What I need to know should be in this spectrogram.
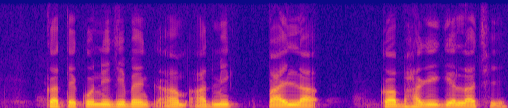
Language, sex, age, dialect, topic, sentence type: Maithili, male, 60-100, Southern/Standard, banking, statement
